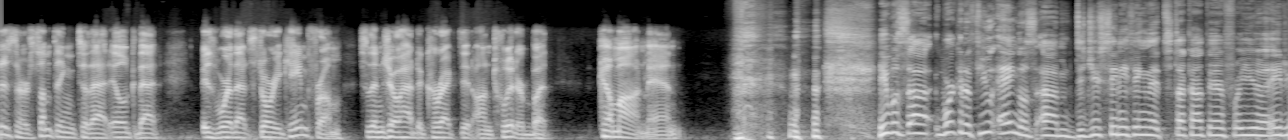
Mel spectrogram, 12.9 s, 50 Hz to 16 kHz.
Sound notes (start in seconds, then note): 7.3 laugh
